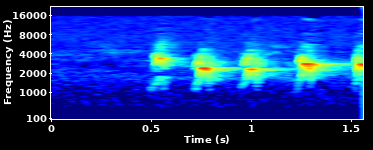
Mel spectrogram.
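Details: Third male Song Thrush, richer in character, with some sounds like a nightingale: one clear whistled note repeated about five times in quick succession, each with a brief upward flick.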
